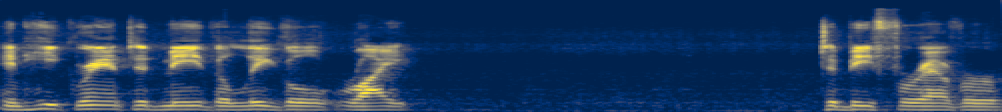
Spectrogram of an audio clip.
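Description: A man is speaking. His pace is very slow. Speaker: show host. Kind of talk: storytelling answer to viewer question. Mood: wry, relaxed. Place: studio. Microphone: studio mic.

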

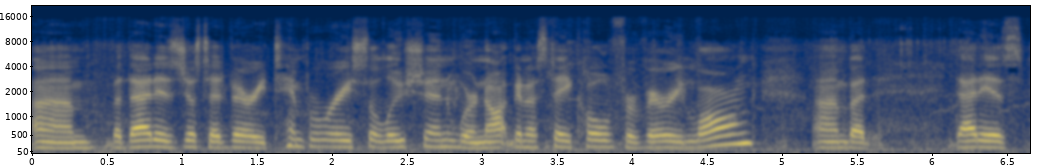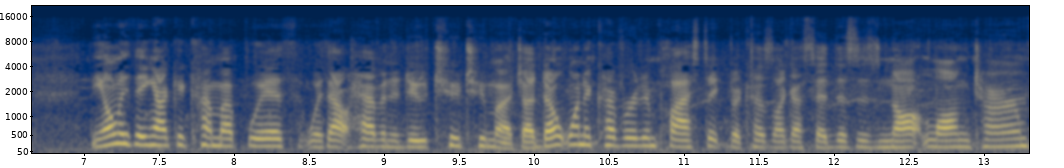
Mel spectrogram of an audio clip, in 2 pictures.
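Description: Over light background noise, a woman speaks fairly quickly at a fairly low pitch with ordinary pitch variation, the sound dry with no echo. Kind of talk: casual vlog chat. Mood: calm, practical. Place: garden. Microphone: phone near.

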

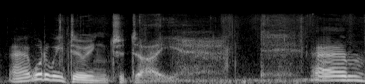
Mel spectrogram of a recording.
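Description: Very wide pitch swings stand out in a dry sound with no echo and light background noise. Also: man. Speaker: homeowner vlogger. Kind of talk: casual vlog chat. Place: garden. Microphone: phone near.

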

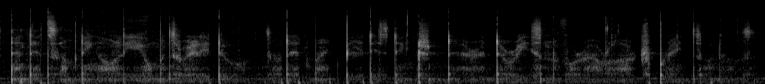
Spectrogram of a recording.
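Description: Whispering, a man keeps his words soft. He goes at a fairly slow pace. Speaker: relaxation video host. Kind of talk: soft-spoken fact reading. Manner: intimate whisper, ear to ear. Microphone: studio mic.

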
